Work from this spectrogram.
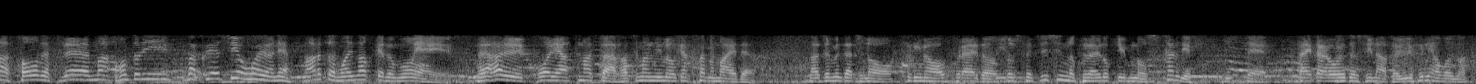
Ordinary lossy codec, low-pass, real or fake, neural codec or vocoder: AAC, 16 kbps; 7.2 kHz; fake; codec, 16 kHz, 1 kbps, X-Codec, HuBERT features, trained on general audio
